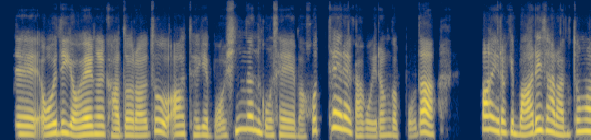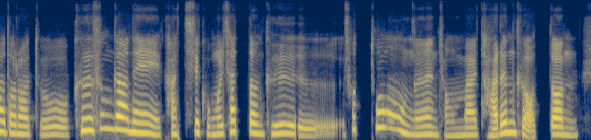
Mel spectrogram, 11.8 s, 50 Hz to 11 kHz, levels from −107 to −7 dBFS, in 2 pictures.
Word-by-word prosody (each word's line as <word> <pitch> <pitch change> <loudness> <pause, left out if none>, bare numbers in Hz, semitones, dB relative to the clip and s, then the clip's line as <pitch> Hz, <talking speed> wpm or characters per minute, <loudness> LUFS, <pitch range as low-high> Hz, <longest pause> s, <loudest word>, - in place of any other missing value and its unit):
이제 195 -2 +1
어디 225 +5 +3
여행을 195 +2 +4
가더라도 175 +5 -1
아 200 +1 0
되게 180 -2 -5
멋있는 285 - -1
곳에 175 -4 -3
막 145 - -10
호텔에 290 +2 +3
가고 160 -7 -6
이런 175 +3 -7
것보다 170 +7 +2 0.5
아 310 0 +6
이렇게 250 -2 +1
말이 200 +8 +4
잘 260 -6 +2
안 185 0 -2
통하더라도 195 -8 0
그 280 +1 +2
순간에 265 - +2
같이 195 +5 -5
공을 195 -3 -5
찼던 230 -2 -1
그 205 - -3
소통은 270 - -2
정말 170 +2 -4
다른 200 +8 +1
그 195 -5 -1
어떤 185 -3 0
200 Hz, 325 characters per minute, -21 LUFS, 180-255 Hz, 0.5 s, 아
